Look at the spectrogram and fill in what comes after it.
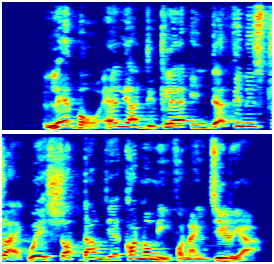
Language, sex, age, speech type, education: Nigerian Pidgin, male, 30-45, spontaneous, tertiary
